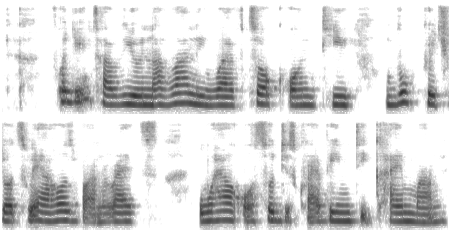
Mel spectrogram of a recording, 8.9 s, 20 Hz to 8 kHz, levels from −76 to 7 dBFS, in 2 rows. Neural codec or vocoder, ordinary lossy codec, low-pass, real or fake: codec, 16 kHz, 4.8 kbps, FACodec; AAC, 48 kbps; 7.2 kHz; fake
